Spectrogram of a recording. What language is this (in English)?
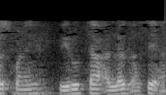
Gujarati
